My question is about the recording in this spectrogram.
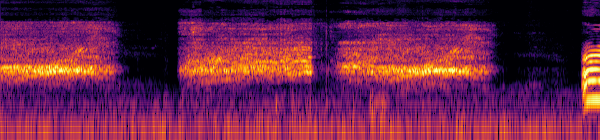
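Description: Electronic dinosaur roar sound effects from the Mattel Jurassic World Battle Chompin Carnotaurus toy's small built-in speaker: three roars in a row, each about a second and a half long with short pauses between.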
